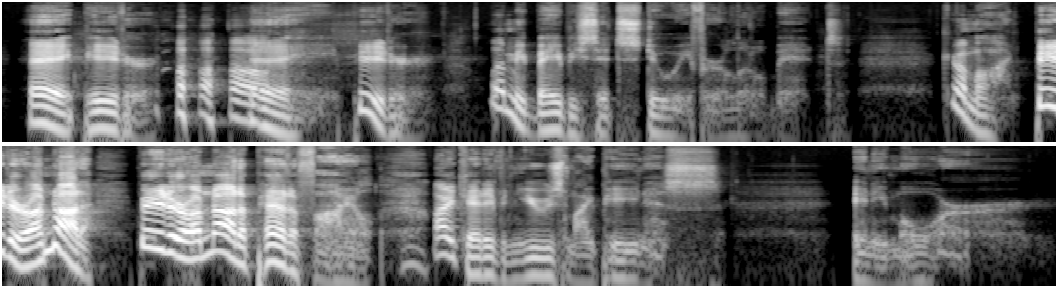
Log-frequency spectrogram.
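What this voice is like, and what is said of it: Cartoon character voice. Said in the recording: “did the Joe Swanson voice.”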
